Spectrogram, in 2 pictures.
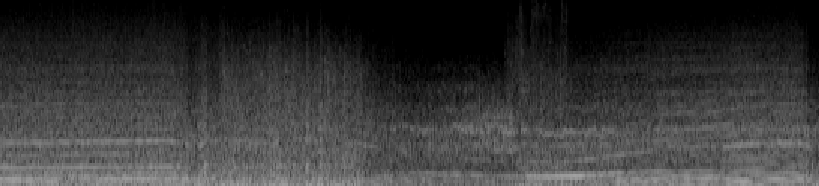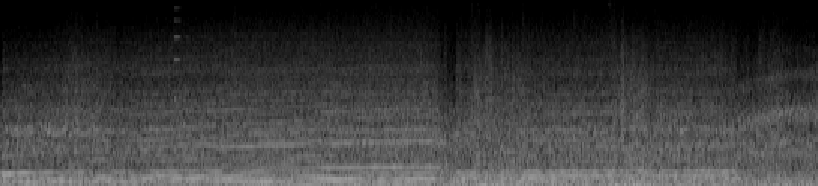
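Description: Race car engine in a racing video game time trial, revving steadily and rising in pitch as it accelerates through gears, with a brief low thump midway, loud and continuous throughout with no talking.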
